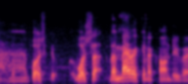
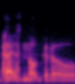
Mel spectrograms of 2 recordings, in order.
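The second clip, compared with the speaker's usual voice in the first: normal talking voice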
